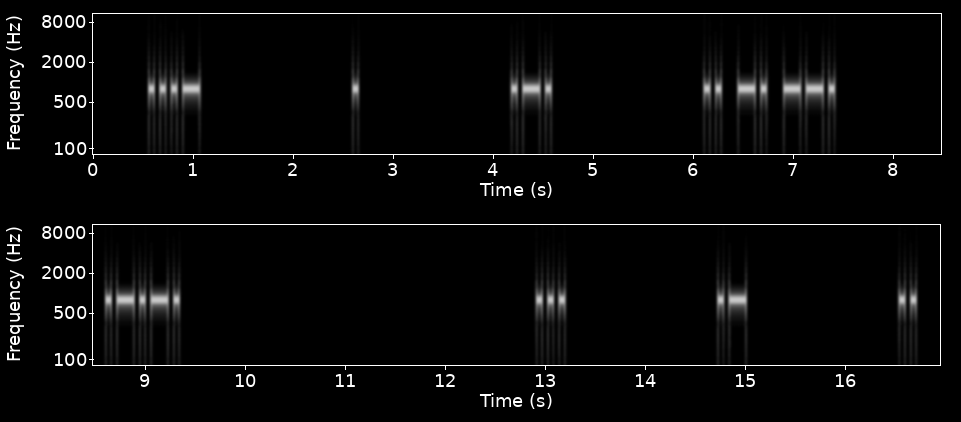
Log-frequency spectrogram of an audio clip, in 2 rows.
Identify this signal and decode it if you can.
Morse code, heard as a keyed tone, about 21 wpm, spaced as for 7 wpm, 800 Hz. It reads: VERING <AR> SAI
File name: Special INGs-mp3s / Special INGs-mp3s / VerySlowToFaster Ing @20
